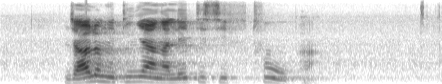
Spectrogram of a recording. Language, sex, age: Swati, male, 20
